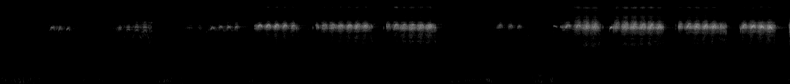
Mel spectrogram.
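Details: Myna chicks being fed: scratchy, high, hissing begging bursts start soft and sparse, then grow louder and more continuous toward the end, with occasional low rustles.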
